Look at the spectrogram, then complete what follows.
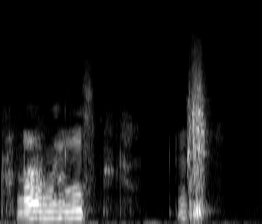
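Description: A dog barks in reply: first a drawn-out, whiny yowl, then after a short pause a single sharp bark, with no other sounds around it.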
